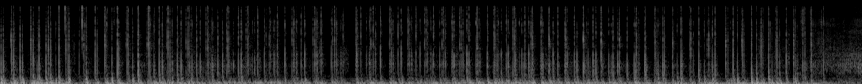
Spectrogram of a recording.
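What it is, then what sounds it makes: Glossy paper magazine. Long acrylic nails rapidly scratch and tap the cover of a closed glossy paper magazine lying flat on a table. The result is a dense, continuous stream of quick, dry clicks and scratches with a heavy low-end thump, softening slightly at the very end.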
